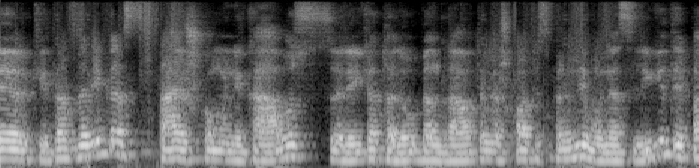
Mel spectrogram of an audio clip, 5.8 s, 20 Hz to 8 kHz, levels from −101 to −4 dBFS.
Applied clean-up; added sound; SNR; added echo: neural separator model SepFormer DNS4.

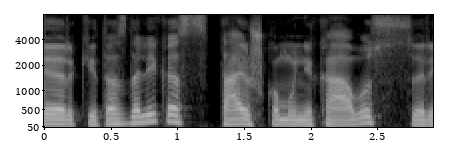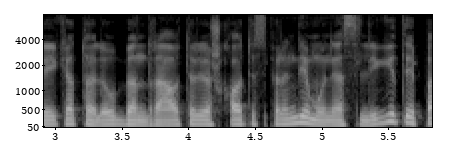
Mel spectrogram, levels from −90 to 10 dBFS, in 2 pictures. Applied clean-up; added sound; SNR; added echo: none; none; none; none.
